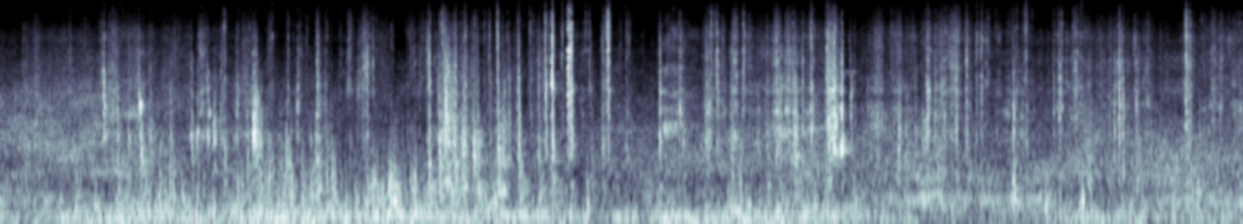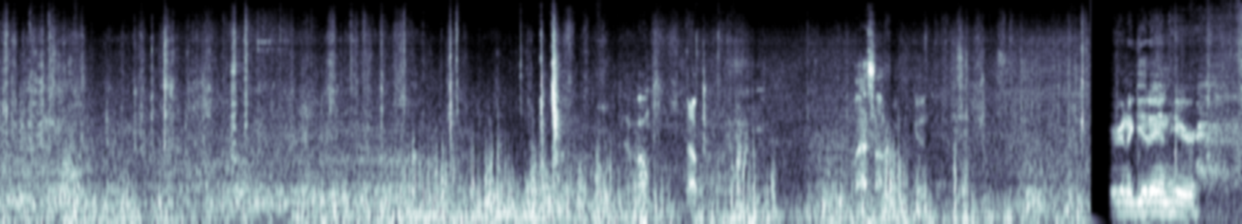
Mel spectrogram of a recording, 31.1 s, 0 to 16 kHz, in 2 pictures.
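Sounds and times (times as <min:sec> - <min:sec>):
wind rumble on microphone: 0:00.0 - 0:31.0
clicks and scrapes of door parts: 0:01.2 - 0:16.2.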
